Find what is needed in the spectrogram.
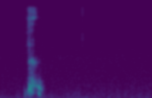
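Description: Near silence, broken about a third of a second in by one short, quiet breath sound from a person.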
